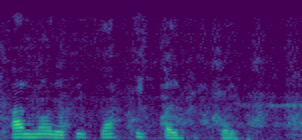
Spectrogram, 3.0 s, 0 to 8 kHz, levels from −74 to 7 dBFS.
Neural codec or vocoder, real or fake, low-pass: codec, 16 kHz, 4 kbps, FunCodec, trained on Chinese and English, 50 frames a second; fake; 7.2 kHz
